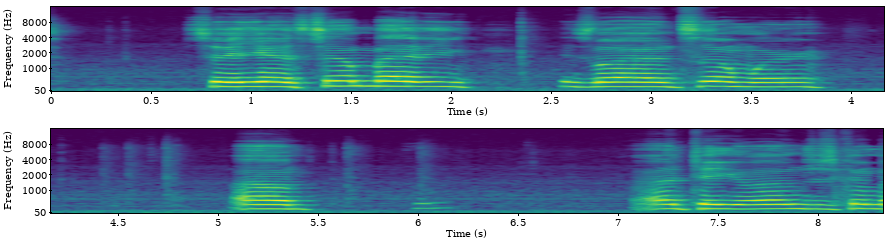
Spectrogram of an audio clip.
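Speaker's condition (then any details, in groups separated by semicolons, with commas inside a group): Cerebral palsy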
